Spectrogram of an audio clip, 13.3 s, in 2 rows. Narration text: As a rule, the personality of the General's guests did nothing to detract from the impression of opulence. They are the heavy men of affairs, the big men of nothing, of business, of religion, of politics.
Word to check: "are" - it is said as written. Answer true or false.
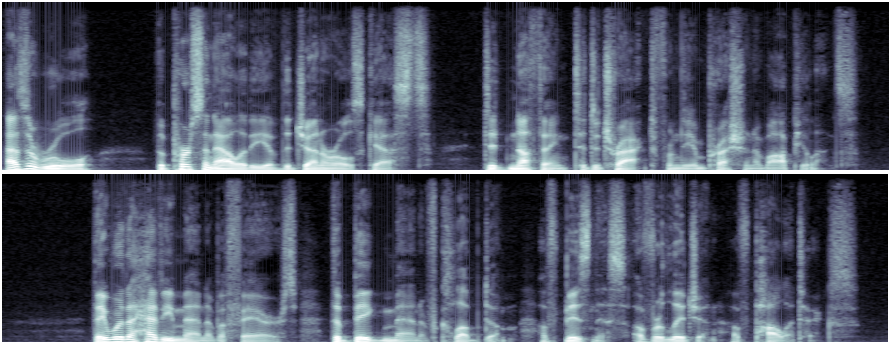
false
